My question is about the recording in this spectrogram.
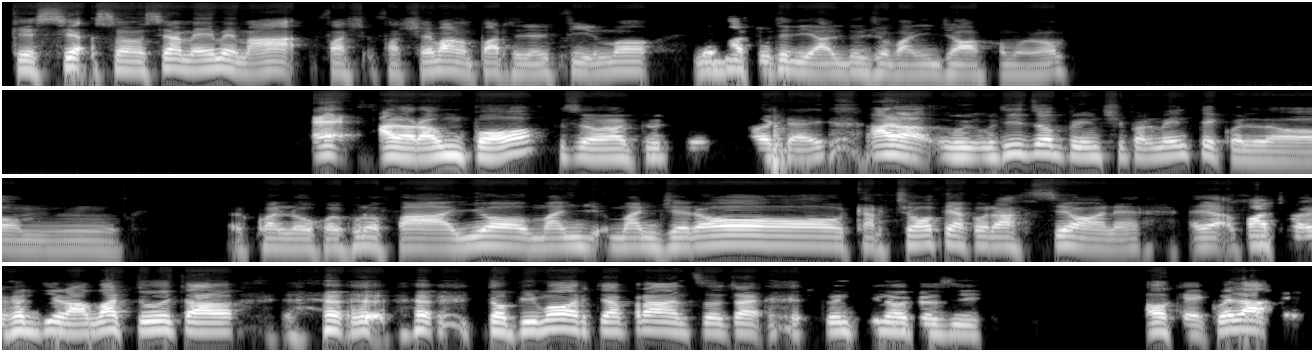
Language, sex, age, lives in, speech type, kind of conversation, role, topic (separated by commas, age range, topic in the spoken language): Italian, male, 20-24, Italy, conversation, podcast, guest, Come influenzano i meme la cultura pop, secondo la tua esperienza?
